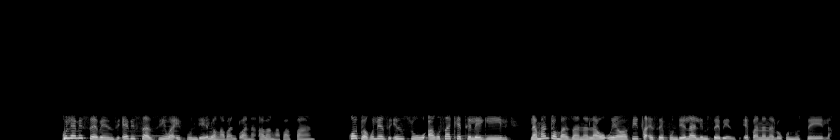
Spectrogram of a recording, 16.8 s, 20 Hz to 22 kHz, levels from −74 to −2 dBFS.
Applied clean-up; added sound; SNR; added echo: neural mask model DeepFilterNet 3.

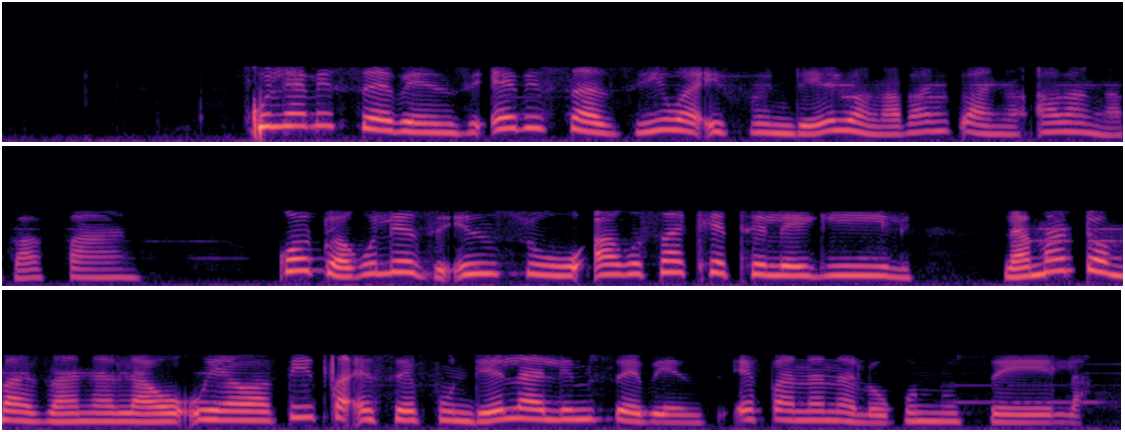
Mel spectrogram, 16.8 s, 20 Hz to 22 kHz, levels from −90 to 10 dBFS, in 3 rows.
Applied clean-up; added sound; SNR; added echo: neural diffusion model UNIVERSE++.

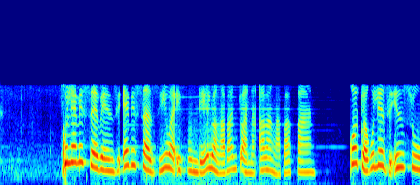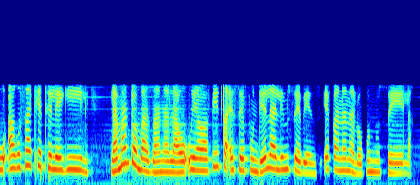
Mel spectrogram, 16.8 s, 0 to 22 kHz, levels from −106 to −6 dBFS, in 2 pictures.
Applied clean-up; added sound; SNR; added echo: neural separator model SepFormer DNS4.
